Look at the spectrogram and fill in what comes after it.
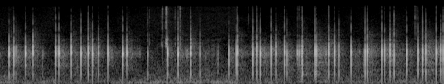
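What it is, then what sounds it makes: Smartphone in hard plastic case. A smartphone in a hard plastic case with a silver and black decorative print is held up and tapped with long gold metal claw nails. A rapid, irregular run of crisp, clicky taps is heard, each with a bright, hard plastic tick that stops almost instantly with no ring.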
